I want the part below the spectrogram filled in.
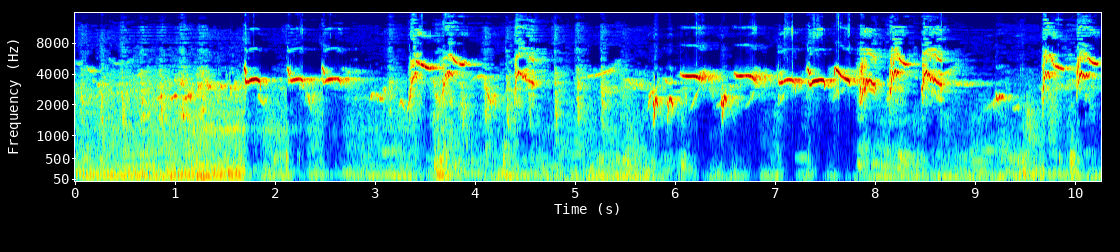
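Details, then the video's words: White-rumped shama song meant to provoke rivals: after a noisy start, bright whistled notes and steep chirps follow in quick bursts, some phrases repeated, over low background rumble. "Burung kacer gacor bikin musuh terpancing"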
